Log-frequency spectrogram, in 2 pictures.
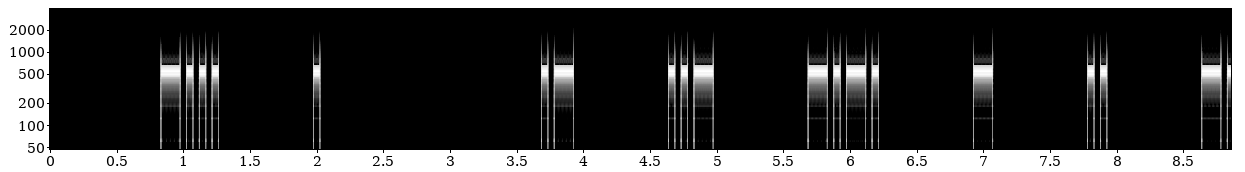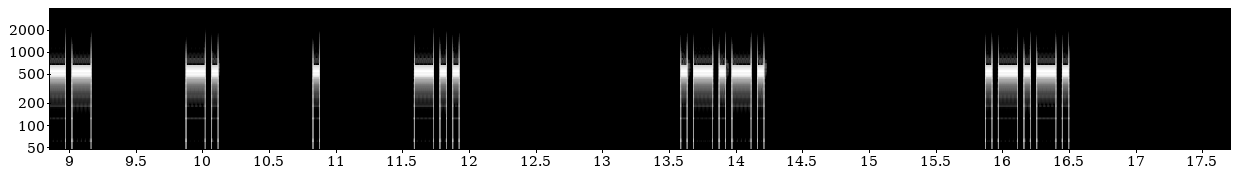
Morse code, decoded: BE AUCTIONED <AR> <AR>

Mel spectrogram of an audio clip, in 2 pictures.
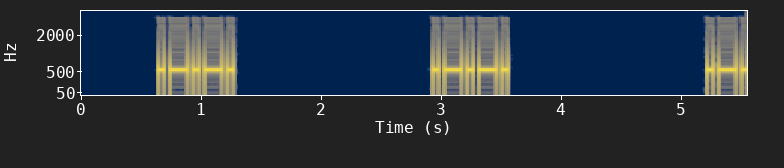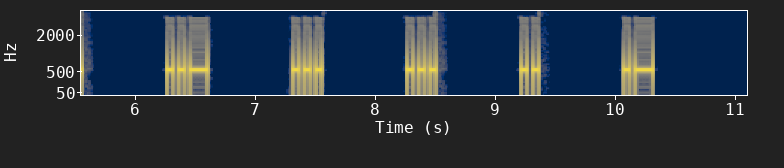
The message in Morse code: <AR> <AR> RUSSIA

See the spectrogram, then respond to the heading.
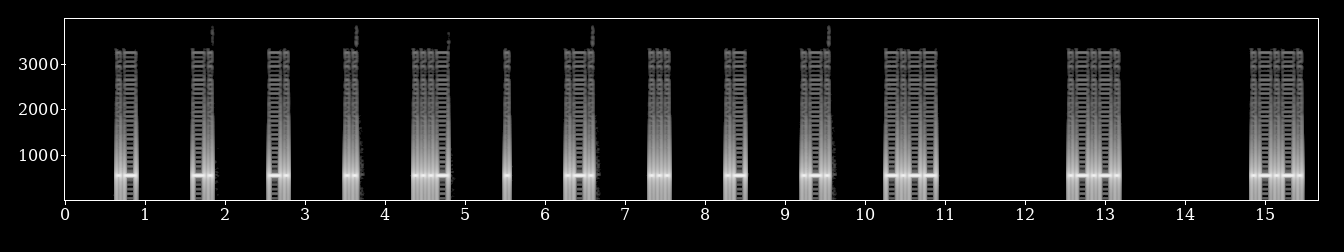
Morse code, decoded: ANNIVERSARY <AR> <AR>

